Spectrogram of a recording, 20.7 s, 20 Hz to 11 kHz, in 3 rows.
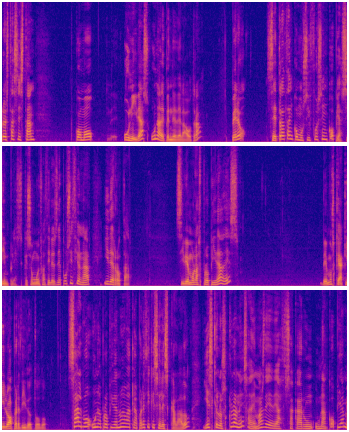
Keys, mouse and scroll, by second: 4.9 click, 6.1-7.6 middle drag, 7.8-9.2 middle drag, 10.6 click, 12.1 click, 17.5 click, 18.4-19.3 middle drag.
